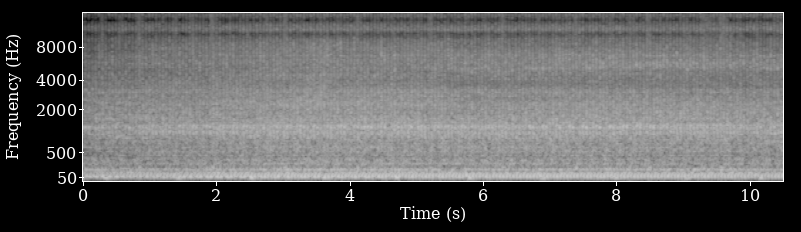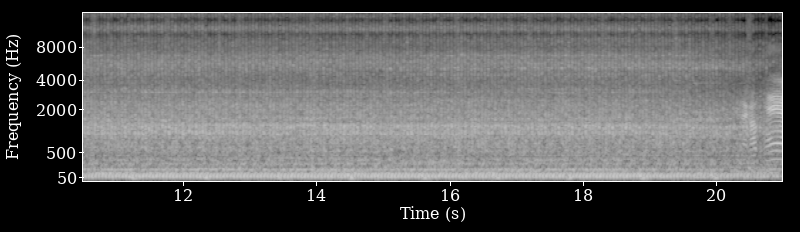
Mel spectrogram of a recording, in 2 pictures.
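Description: A Komatsu 510 wheel loader engine idles steadily with a low rumbling throb and faint knocking, constant and close throughout, with someone talking over it.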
